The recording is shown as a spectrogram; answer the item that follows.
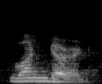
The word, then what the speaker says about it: wandered: In wondered, the first syllable should get the stress, right? Please keep in mind that it's wondered, and the last E, this E here is silent.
